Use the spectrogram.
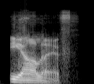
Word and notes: eolith: British English

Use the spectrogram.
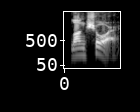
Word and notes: longshore: American English

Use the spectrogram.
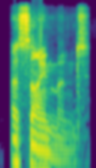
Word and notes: assignment: British English

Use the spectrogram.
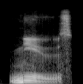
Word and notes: news: British English

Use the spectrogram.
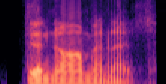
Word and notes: denominate: American English

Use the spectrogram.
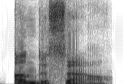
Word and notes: undersow: British English

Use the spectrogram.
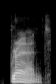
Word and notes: brent: American English

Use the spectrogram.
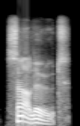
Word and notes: solute: British English

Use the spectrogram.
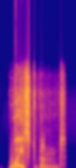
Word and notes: waistband: British English

